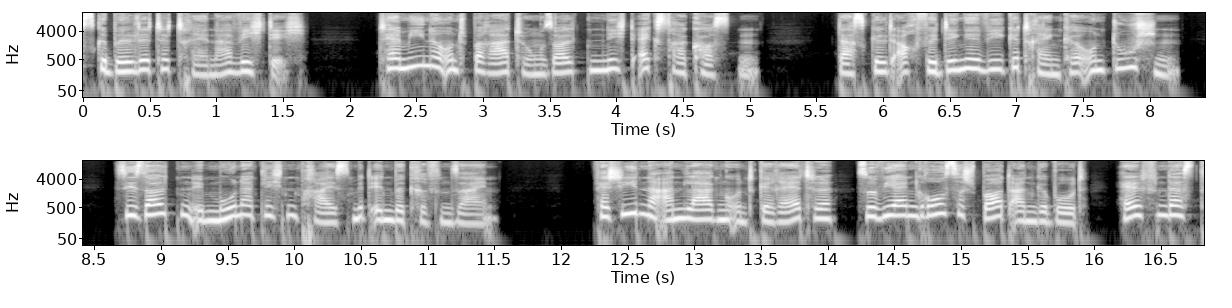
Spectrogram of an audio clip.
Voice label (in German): Erklärvideo Fitnesscenter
